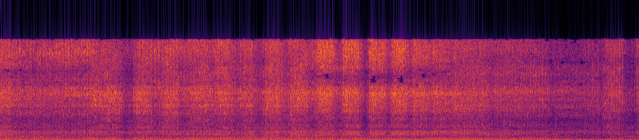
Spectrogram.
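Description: Demolition derby cars' engines revving hard, several at once, as the cars push against each other with wheels spinning; the pitch climbs early on and eases off near the end.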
